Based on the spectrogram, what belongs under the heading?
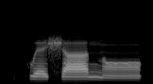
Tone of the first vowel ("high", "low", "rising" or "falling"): high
